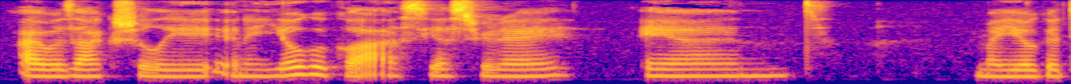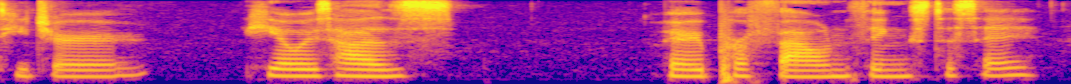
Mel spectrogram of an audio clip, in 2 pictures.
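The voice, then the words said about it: Tired, sleepy-sounding voice. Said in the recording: “I am a little bit tired and my voice is probably a little bit sleepy”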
